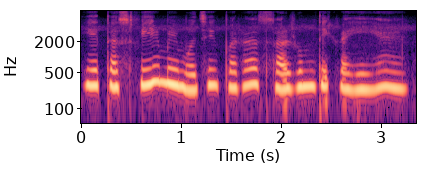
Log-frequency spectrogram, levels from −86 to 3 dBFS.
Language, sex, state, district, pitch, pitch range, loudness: Hindi, female, Arunachal Pradesh, Papum Pare, 270 Hz, 250-290 Hz, -11 LUFS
